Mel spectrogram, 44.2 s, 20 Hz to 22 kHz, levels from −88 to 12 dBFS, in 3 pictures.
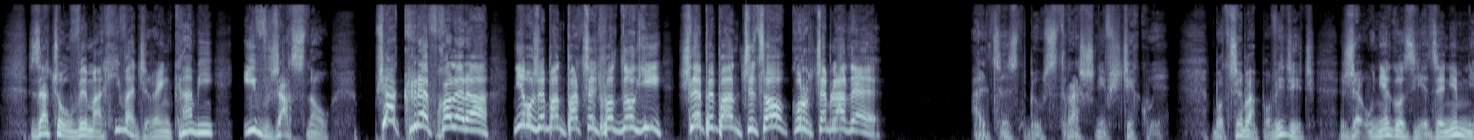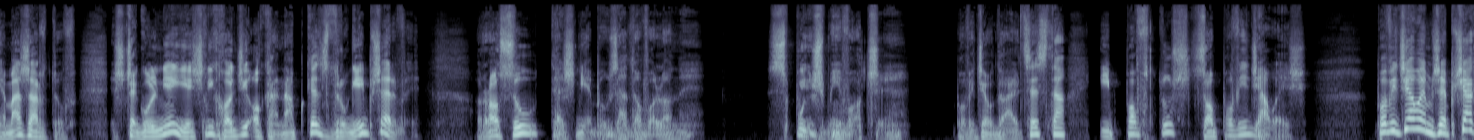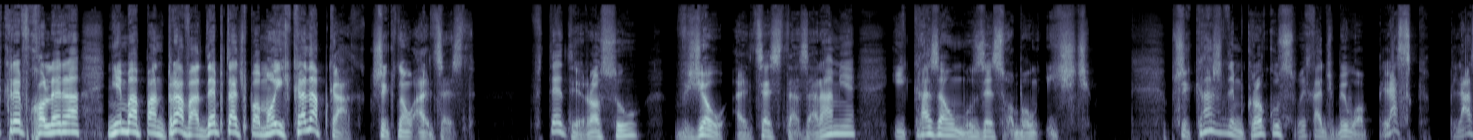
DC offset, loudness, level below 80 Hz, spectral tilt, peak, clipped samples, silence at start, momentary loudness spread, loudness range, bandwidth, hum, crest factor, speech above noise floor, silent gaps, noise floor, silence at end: under 0.1%; -16 LUFS; -44 dBFS; -3.5 dB/octave; 0 dBFS; under 0.1%; 0.1 s; 17 LU; 11 LU; 19.5 kHz; none; 18 dB; 66 dB; none; -83 dBFS; 0 s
